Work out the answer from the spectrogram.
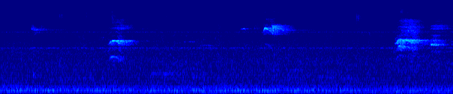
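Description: A few faint, short, high-pitched bird chirps over steady low background noise, coming about a second and a half, three and a half and five seconds in.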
